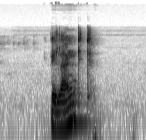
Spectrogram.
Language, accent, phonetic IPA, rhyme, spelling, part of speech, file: German, Austria, [bəˈlaŋt], -aŋt, belangt, verb, De-at-belangt.ogg
- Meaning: 1. past participle of belangen 2. inflection of belangen: second-person plural present 3. inflection of belangen: third-person singular present 4. inflection of belangen: plural imperative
